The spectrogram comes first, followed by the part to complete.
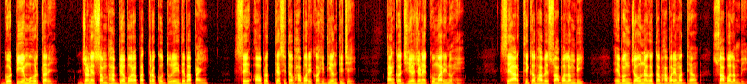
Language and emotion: Odia, neutral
